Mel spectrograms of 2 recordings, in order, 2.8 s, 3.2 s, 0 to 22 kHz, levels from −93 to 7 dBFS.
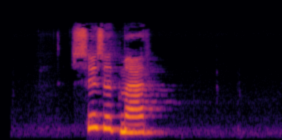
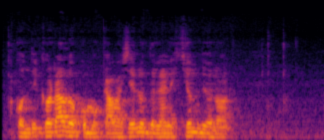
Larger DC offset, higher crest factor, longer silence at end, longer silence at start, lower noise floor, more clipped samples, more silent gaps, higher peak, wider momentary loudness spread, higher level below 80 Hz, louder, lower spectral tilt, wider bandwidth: neither; about the same, 16 dB vs 18 dB; first, 1.25 s vs 0.9 s; first, 0.75 s vs 0.1 s; first, -67 dBFS vs -48 dBFS; neither; neither; second, -10 dBFS vs -2 dBFS; first, 13 LU vs 7 LU; second, -80 dBFS vs -50 dBFS; about the same, -22 LUFS vs -20 LUFS; second, -2.5 dB/octave vs -9 dB/octave; first, 11.5 kHz vs 7.4 kHz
